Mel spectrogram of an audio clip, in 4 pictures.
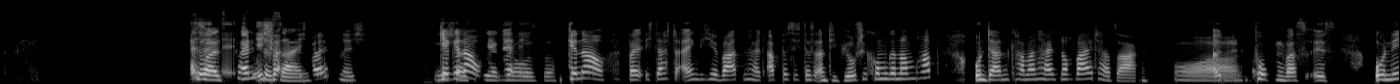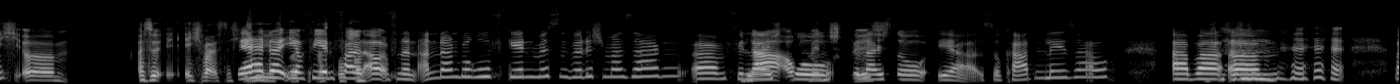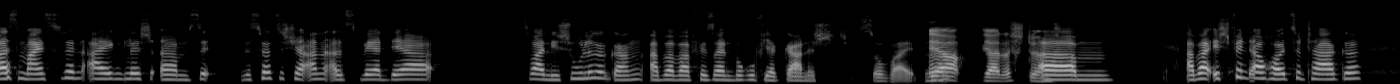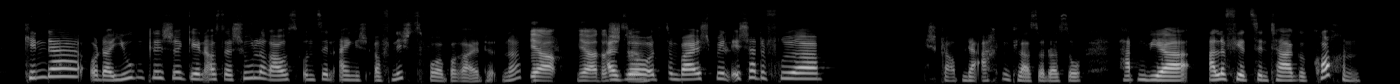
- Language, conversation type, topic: German, unstructured, Findest du, dass das Schulsystem dich ausreichend auf das Leben vorbereitet?
- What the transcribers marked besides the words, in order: other background noise; chuckle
